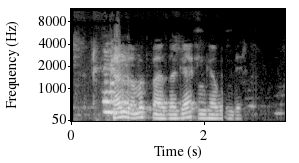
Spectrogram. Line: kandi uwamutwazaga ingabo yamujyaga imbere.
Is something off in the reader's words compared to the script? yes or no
yes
